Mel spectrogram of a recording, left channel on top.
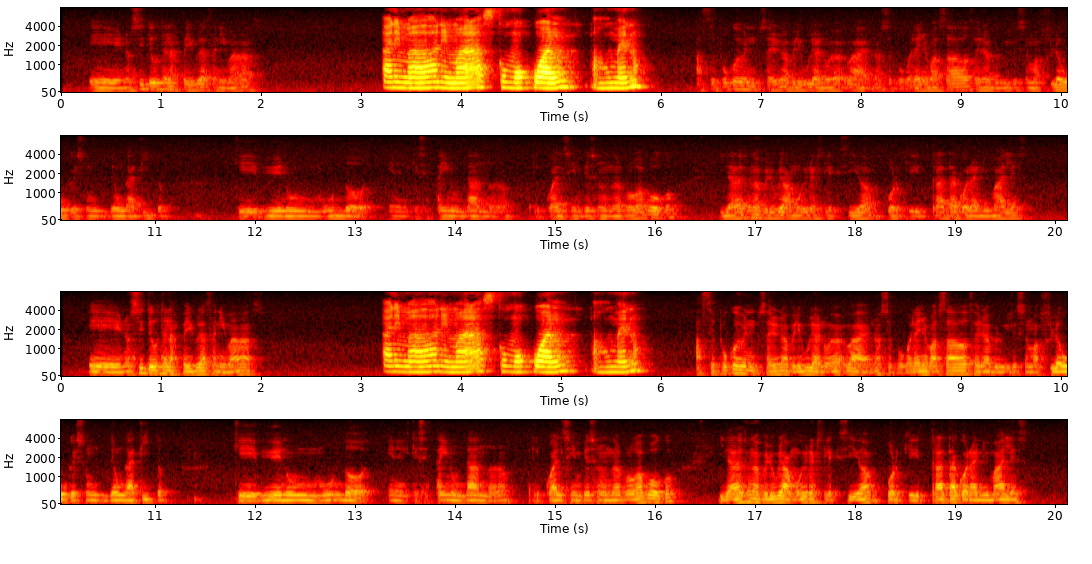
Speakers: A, on the right (about 80°); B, on the left (about 25°).
A: eh, no sé si te gustan las películas animadas.
B: Animadas, animadas, como cuál, más o menos.
A: Hace poco ven- salió una película nueva, bah, no hace poco, el año pasado salió una película que se llama Flow, que es un- de un gatito. que vive en un mundo en el que se está inundando, ¿no? El cual se empieza a inundar poco a poco. Y la verdad es una película muy reflexiva porque trata con animales,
